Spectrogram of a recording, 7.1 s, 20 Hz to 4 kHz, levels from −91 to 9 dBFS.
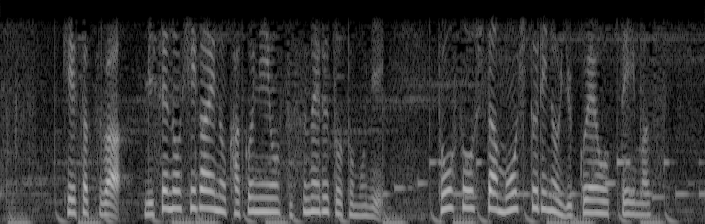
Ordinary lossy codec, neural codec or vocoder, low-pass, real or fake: none; none; 3.6 kHz; real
